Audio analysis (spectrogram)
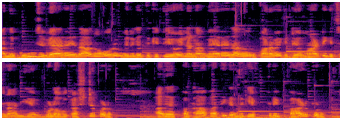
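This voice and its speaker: Music plays in the background as a woman speaks. Her pitch is fairly high, with ordinary pitch variation. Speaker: storyteller. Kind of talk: bedtime story for children. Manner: calm, soothing.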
